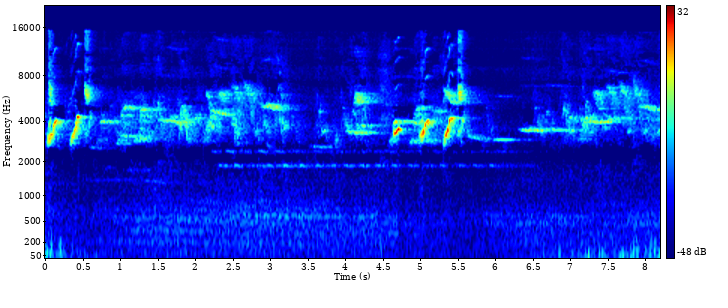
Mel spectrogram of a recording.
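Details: Double-collared seedeater in captivity delivering warbled whistled phrases, a tight cluster of sharp rising notes midway, then softer buzzy twitters, over a faint steady hum.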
